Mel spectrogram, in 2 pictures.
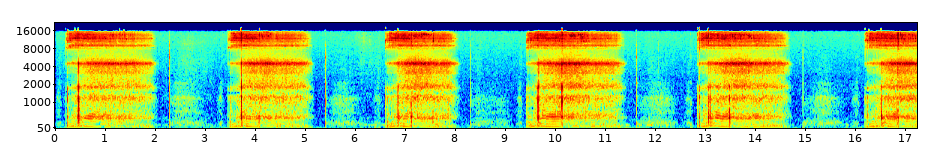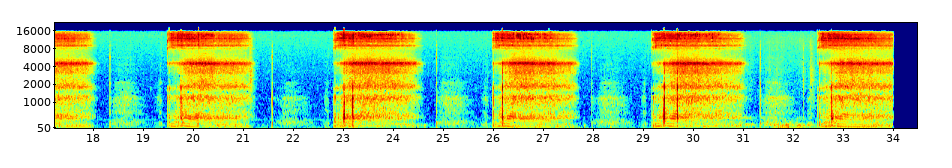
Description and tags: Actual person sleeping and snoring. Not fake.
